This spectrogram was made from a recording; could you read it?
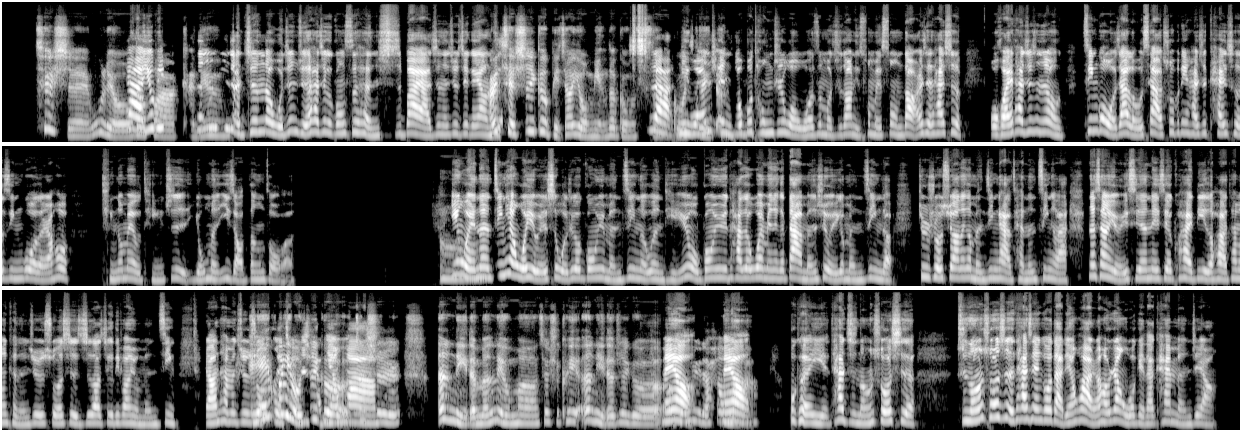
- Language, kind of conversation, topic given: Chinese, podcast, 你有没有遇到过网络诈骗，你是怎么处理的？
- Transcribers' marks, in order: teeth sucking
